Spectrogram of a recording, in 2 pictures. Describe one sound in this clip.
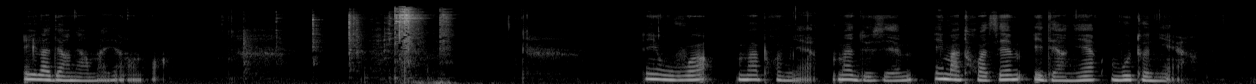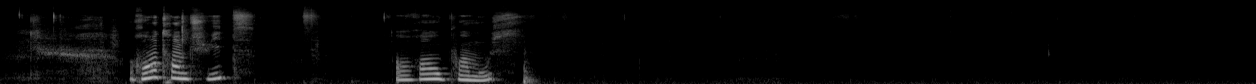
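Knitting needles click and tap softly against each other.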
